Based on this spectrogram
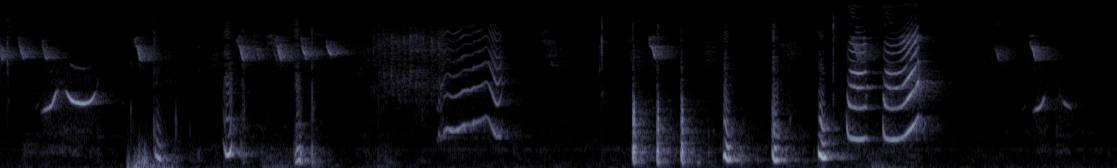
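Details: Indian ringneck parrot kept as a pet, talking indoors and repeating "mummy": a jumble of sharp clicks, brief squeaky whistles and several bright, harmonic, speech-like phrases, some rising and falling quickly.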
